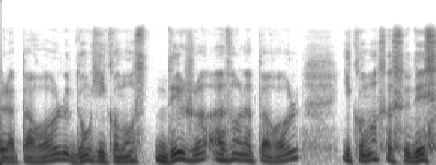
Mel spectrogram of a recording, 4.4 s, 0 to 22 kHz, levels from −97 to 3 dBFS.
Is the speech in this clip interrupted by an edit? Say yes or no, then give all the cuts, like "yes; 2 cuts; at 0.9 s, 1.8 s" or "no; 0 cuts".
no; 0 cuts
